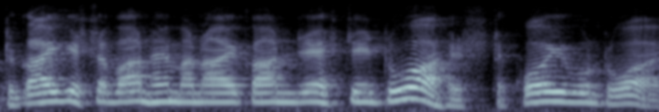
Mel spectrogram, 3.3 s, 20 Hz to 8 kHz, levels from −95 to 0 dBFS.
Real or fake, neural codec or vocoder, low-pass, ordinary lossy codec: real; none; 7.2 kHz; none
